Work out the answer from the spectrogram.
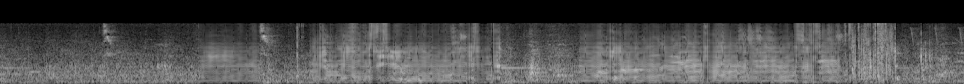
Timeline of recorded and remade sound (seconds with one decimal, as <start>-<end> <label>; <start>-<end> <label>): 0.0-2.0 recorded; 2.0-2.6 remade; 2.6-3.1 recorded; 3.1-5.0 remade; 5.0-5.8 recorded; 5.8-8.4 remade; 8.4-9.6 recorded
